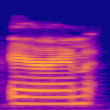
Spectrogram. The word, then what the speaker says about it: Aaryn: Yeah, so it's pronounced Aaryn.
